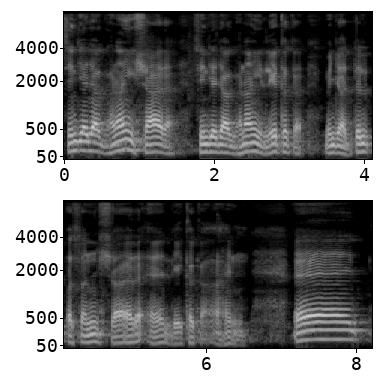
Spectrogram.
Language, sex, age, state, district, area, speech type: Sindhi, male, 60+, Gujarat, Kutch, urban, spontaneous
